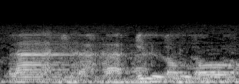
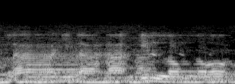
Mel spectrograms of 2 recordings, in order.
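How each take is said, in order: No difference in how they are said.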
